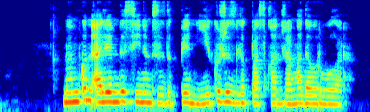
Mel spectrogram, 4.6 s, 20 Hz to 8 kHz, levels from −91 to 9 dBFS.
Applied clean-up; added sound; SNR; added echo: none; none; none; none.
